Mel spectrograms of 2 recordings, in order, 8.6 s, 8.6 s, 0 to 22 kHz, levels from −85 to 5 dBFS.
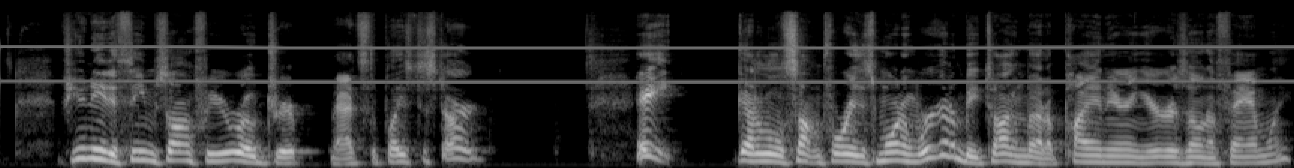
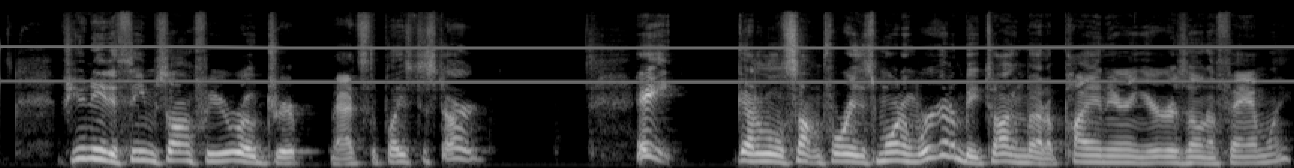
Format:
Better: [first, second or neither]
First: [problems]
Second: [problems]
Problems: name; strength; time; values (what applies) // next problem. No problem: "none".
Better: neither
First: high-pitched whine; noticeable; throughout; 7 kHz, 15 dB below the speech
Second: high-pitched whine; noticeable; throughout; 7 kHz, 15 dB below the speech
